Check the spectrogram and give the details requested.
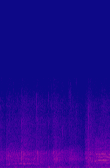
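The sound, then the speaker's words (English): An audience in the back seats claps steadily for a couple of seconds, a dense wash of applause that sounds fairly quiet, with no voices standing out over it. “We got a lot of people that are, give us a round of applause in the back, just in the back.”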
